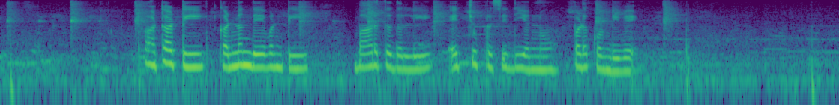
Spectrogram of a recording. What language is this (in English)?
Kannada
